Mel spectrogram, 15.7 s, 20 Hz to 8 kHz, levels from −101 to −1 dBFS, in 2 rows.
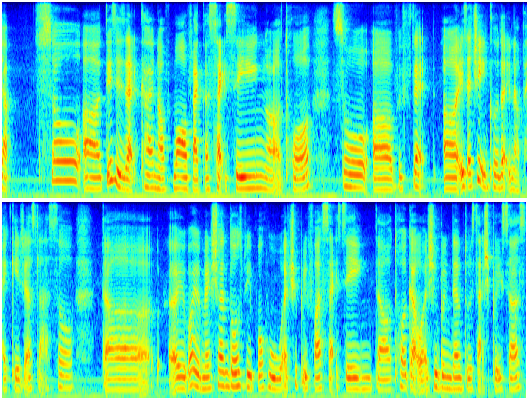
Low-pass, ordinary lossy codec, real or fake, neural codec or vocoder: none; none; real; none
